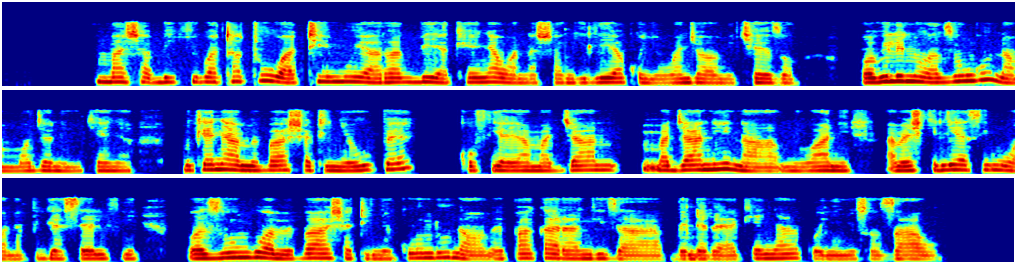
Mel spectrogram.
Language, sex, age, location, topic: Swahili, female, 18-24, Kisumu, government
